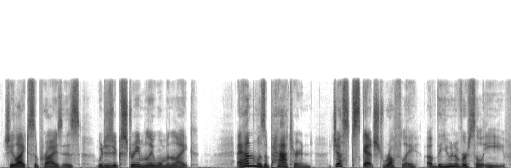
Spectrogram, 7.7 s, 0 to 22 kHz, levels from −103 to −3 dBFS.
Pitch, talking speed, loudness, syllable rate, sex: 215 Hz, 135 wpm, -20 LUFS, 5.4 syllables/s, female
